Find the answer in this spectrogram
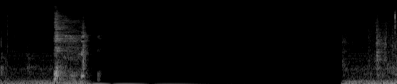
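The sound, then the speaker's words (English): A person coughs: a harsh burst of coughing, a stretch of near silence, then another rough cough or throat-clearing at the end. No one speaks. “Excuse me, I got excited and I'm starting to cough.”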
